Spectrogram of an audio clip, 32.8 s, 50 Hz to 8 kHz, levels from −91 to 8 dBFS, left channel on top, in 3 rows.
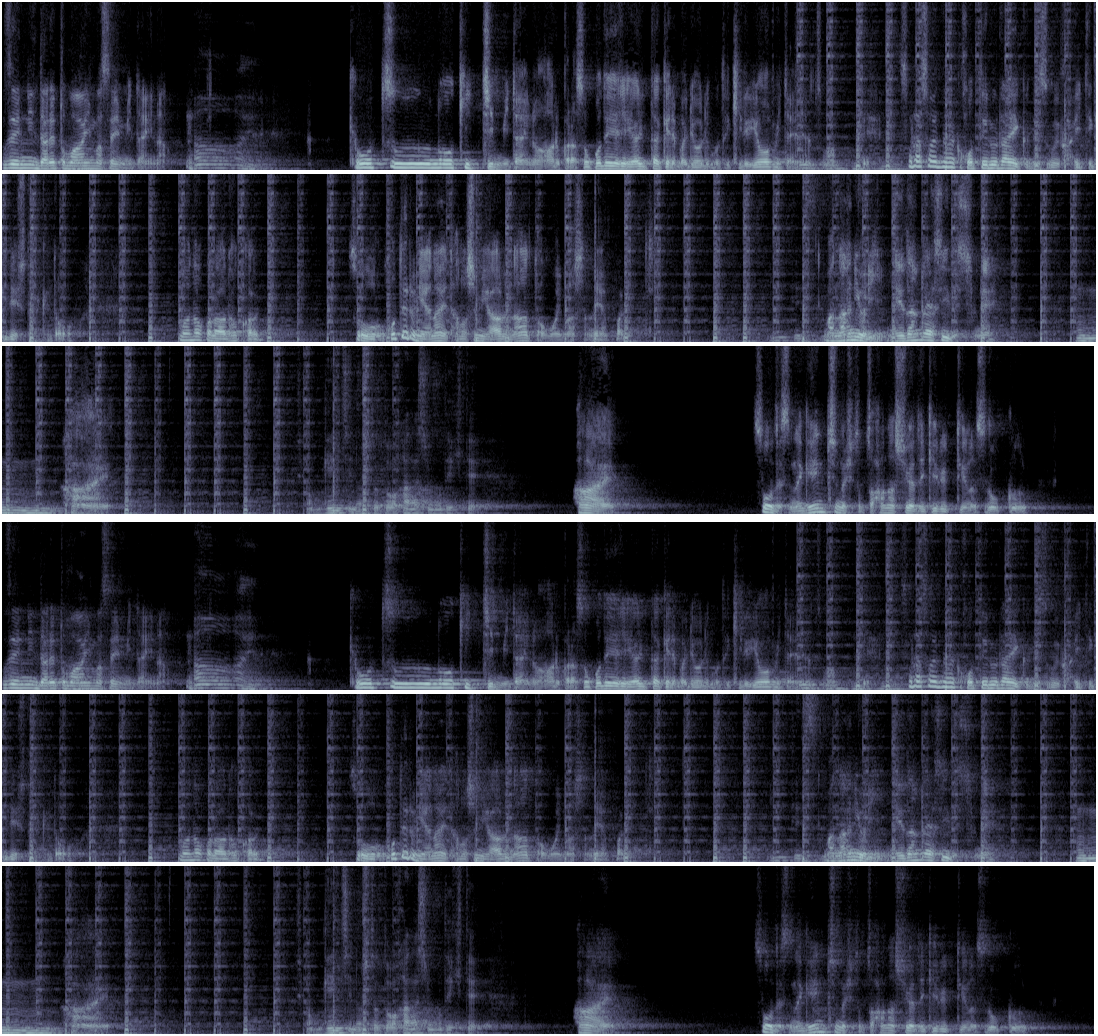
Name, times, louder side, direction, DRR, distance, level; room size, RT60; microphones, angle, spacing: voice 1, 0.0-1.9 3.5-8.7 9.1-11.6 12.7-13.6 14.4-17.4 19.2-20.9 22.5-23.0 27.6-28.0 29.4-32.1, left 3 dB, 85° left, 16 dB, 0.8 m, -27 dB
voice 2, 1.9-2.6 8.0-9.0 18.6-19.7 21.7-22.5 24.9-26.7 30.1-30.3, right 1 dB, 25° right, 7 dB, 1.9 m, -36 dB
sound 1, 7.7-25.8, left 1 dB, 20° left, 1.1 m, -36 dB
30.0 x 16.0 x 7.3 m, 1.3 s
head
